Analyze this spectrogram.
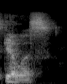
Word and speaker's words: Gilles: Correct pronunciations on those? It's Gillis.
